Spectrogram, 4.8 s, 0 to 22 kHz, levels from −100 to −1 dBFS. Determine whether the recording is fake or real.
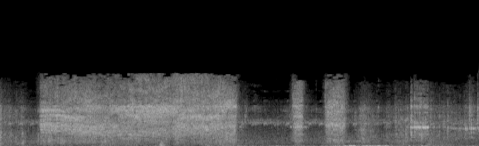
real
